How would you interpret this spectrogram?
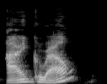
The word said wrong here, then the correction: iGraal: Yeah, iGraal. – iGraal, yeah.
